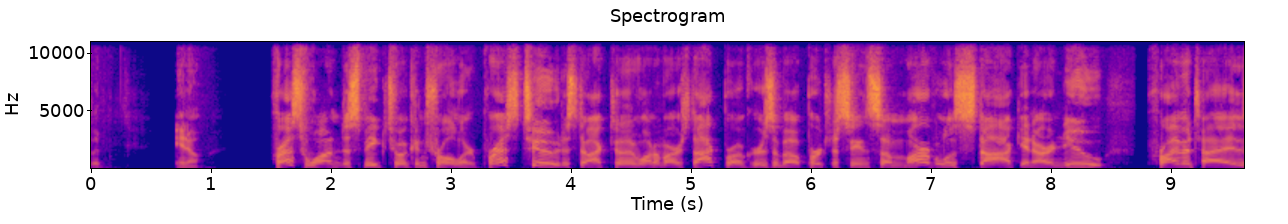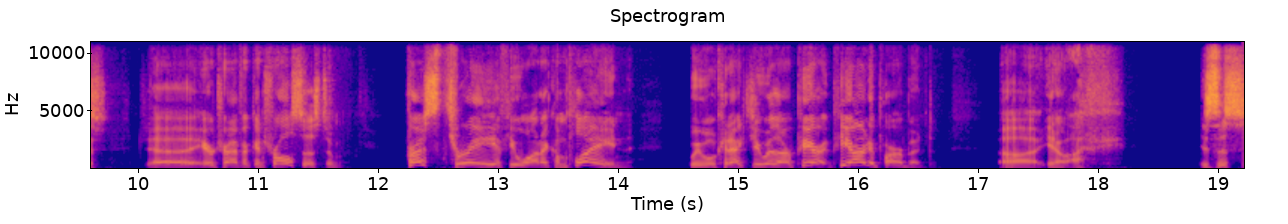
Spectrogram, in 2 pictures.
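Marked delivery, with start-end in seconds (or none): 1.5-16.6 pitched-up recorded female automated phone menu voice. Mocking a privatized air traffic phone menu: imitating automated phone-menu lady. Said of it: "the lady's voice who sounds like".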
